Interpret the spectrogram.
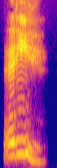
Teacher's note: Ri for kasra give e sound, make ra light, but takreer will be there. The vibration does not leave ra at all.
